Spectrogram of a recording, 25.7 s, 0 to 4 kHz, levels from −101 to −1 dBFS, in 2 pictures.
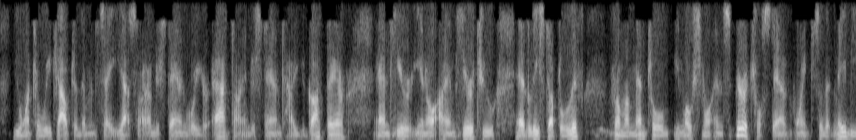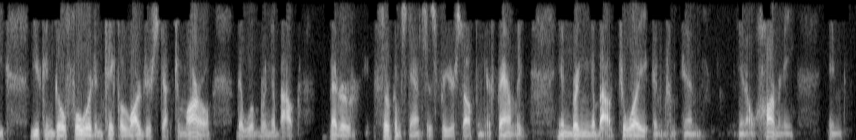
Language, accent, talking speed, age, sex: English, American, 170 wpm, 60-79, male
